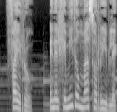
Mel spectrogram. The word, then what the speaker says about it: Feyre: Soltó las dos sílabas de mi nombre Fairru, en el gemido más horrible que jamás había soportado.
